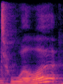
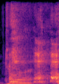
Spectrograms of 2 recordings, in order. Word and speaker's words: Tooele: And she's like, are you from Tooele in Utah? And I'm like, no, we don't claim Tooele. We're from Stansbury Park, which is Tooele County.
